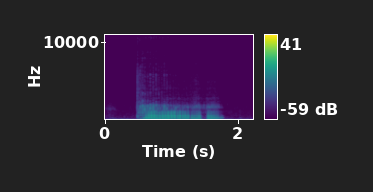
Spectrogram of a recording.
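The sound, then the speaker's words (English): A cat purrs gently, a low, rough rumble lasting just over a second with a brief break before a final short burst, then silence. “Stubby cocked his head slightly to the left and gave a gentle purr”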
